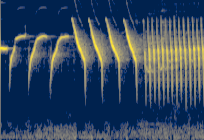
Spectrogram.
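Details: In breeding condition, a canary gives rising slurred whistles, then four loud downward sweeps, followed by a fast buzzy trill of repeated notes.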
